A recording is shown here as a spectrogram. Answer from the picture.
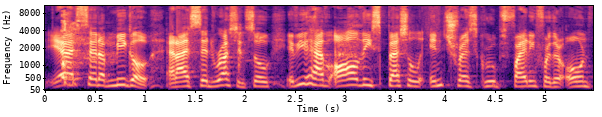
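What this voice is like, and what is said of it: Usual voice. Nothing is said of it.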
